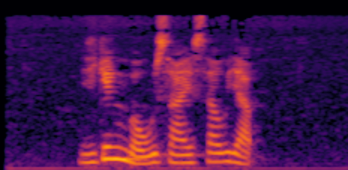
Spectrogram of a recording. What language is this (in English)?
Cantonese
